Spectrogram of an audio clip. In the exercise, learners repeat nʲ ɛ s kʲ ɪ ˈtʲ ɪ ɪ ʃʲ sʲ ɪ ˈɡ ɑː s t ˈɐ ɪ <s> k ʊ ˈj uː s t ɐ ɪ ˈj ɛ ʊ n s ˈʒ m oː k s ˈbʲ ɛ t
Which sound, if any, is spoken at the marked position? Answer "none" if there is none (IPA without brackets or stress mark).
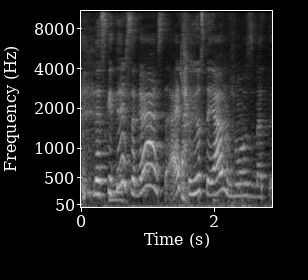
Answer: ʃ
